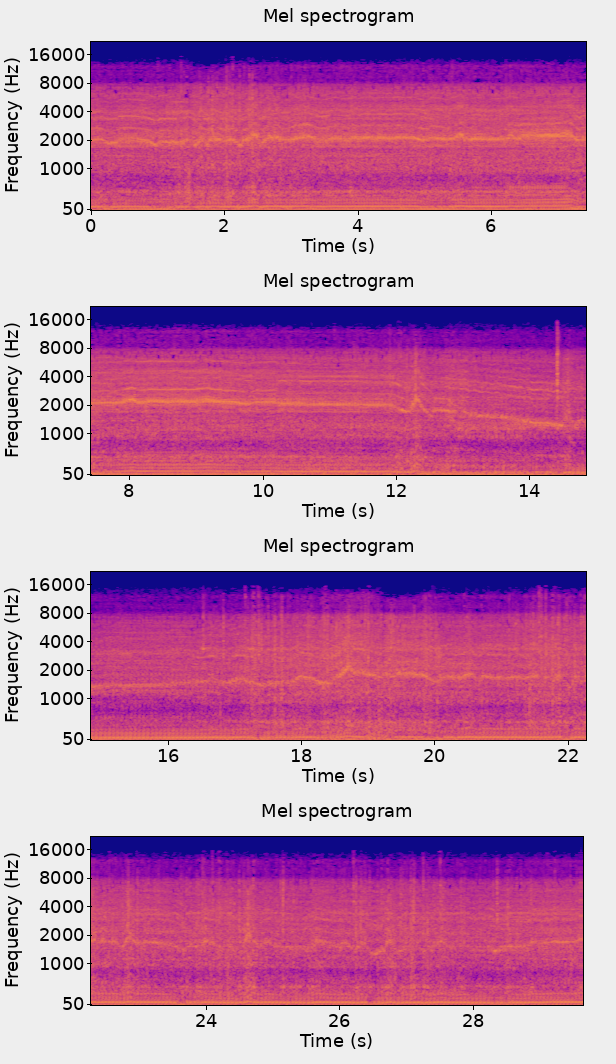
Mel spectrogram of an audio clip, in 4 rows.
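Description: Honda CRF1000L Africa Twin's parallel-twin engine running as the bike is ridden on a dirt trail. The engine pitch eases off in the middle and climbs again near the end, with scattered knocks and rattles.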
